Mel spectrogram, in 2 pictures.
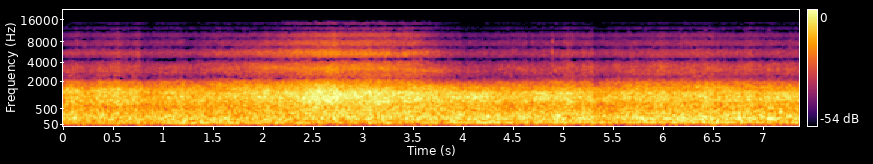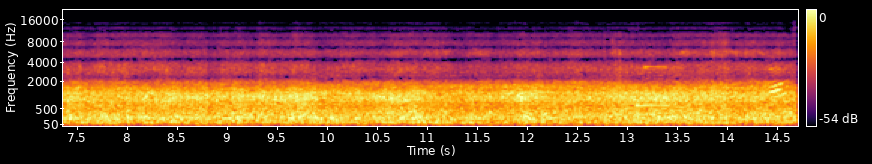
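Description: Steady rush of wind and road noise through the open side window of a moving car.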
